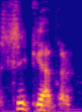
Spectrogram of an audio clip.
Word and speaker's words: psiquiatra: no está señor pero no se dice psiquiatra la p es muda la p no se no se pronuncia se dice psiquiatra Ah Bueno De parte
